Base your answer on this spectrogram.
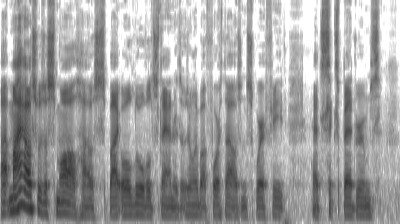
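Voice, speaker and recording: In a very clean recording with a silent background, a man with an American accent and an ordinary speaking voice talks at a fairly low pitch and a fairly quick pace, with ordinary pitch variation. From Wisconsin. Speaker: author. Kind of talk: interview.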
